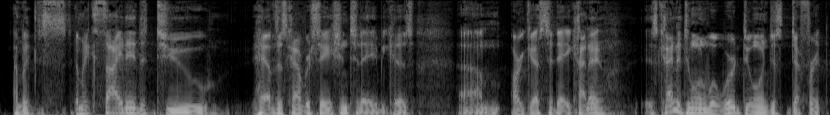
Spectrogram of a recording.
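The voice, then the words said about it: Deep radio announcer voice. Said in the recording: “I love the radio voice, how it just turns on ... it drops like four octaves”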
